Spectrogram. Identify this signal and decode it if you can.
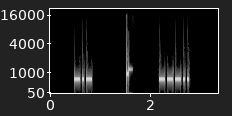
Morse code, heard as a keyed tone, about 30 wpm, 700 Hz. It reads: K 8
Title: Single Letter-Number - Rapid-Fire 30wpm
